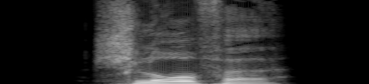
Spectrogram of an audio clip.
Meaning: inflection of schlurfen: 1. first-person singular present 2. first/third-person singular subjunctive I 3. singular imperative
- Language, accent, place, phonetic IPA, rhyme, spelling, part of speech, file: German, Germany, Berlin, [ˈʃlʊʁfə], -ʊʁfə, schlurfe, verb, De-schlurfe.ogg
